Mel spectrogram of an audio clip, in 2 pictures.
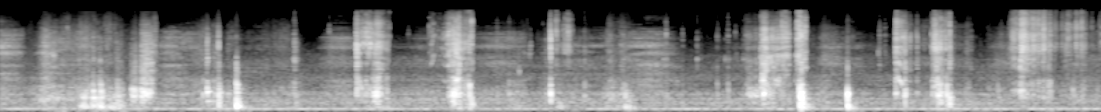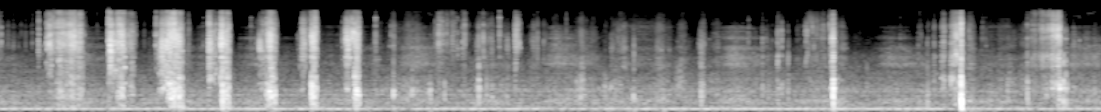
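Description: Knife cutting through Armaflex closed-cell foam pipe insulation for a miter cut: irregular short scraping, tearing strokes, over a faint steady low hum.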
